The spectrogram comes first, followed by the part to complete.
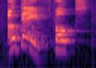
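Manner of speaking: high, loud, slow bossy call; calling out like a guide. Acted. Junie B hurries the slow hikers along, high bossy call. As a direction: herd the crowd along like you're in charge. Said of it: "I called".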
